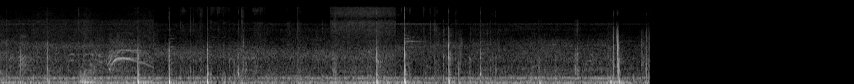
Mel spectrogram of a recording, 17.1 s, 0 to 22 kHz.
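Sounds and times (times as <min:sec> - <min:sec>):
low hum: 0:00.0 - 0:13.0
basketball bouncing: 0:02.7 - 0:04.4, 0:07.5 - 0:10.0.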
